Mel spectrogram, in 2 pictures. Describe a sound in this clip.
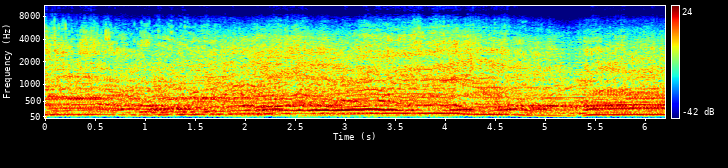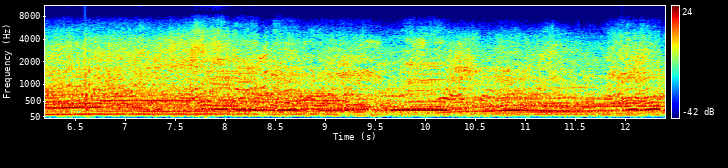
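Small model car engines buzz and rev loudly, rising and falling in pitch.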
